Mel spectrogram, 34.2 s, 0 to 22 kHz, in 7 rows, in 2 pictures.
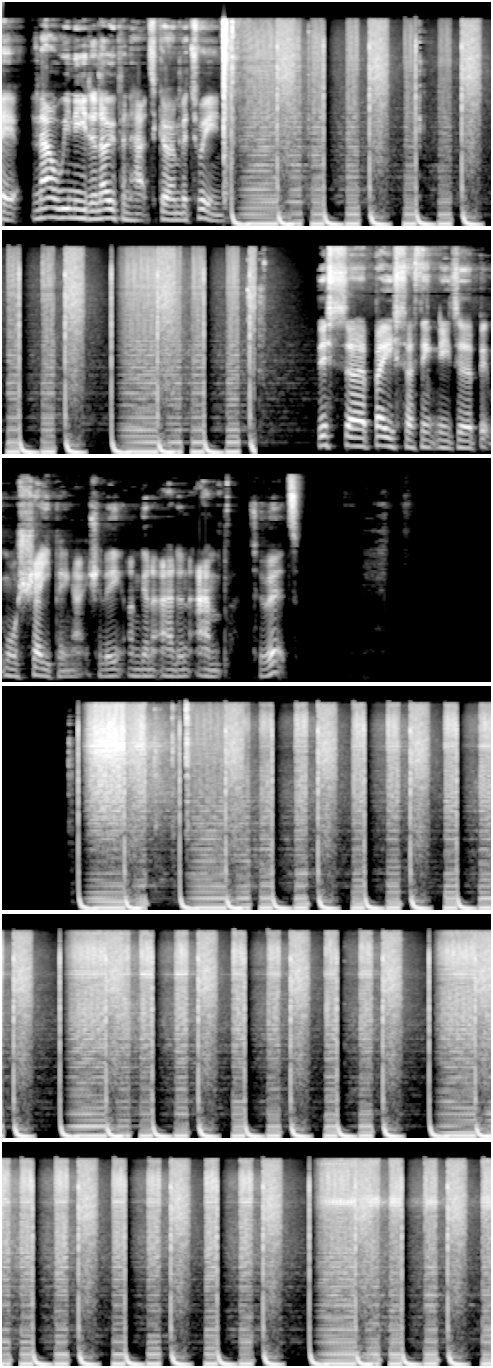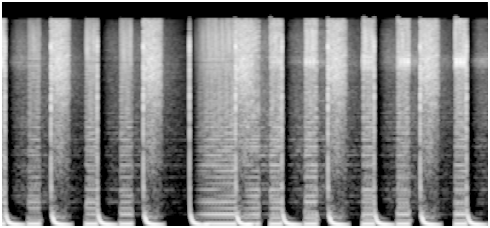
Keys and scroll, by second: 2.2 space, 3.0 shift+Tab, 5.0 Tab, 7.3 space, 15.3 space, 22.8 super+z, 23.5 shift+super+z.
